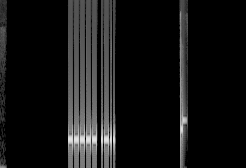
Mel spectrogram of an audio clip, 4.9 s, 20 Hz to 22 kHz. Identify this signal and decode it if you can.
Morse code, heard as a keyed tone, about 42 wpm, 700 Hz. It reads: 0L
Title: Single-Letter Single-Number 40wpm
